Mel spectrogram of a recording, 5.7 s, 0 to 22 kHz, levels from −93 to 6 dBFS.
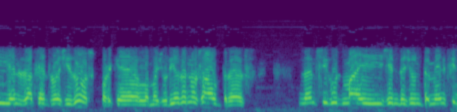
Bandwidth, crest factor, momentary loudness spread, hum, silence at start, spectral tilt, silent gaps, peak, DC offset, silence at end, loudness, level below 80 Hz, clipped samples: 4 kHz; 12 dB; 4 LU; none; 0 s; -6.5 dB/octave; none; -6 dBFS; under 0.1%; 0 s; -19 LUFS; -60 dBFS; under 0.1%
